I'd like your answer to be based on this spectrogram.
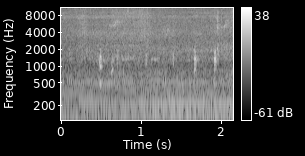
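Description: Breeder chickens cluck close by, short repeated clucks over a dense, steady farmyard din.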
